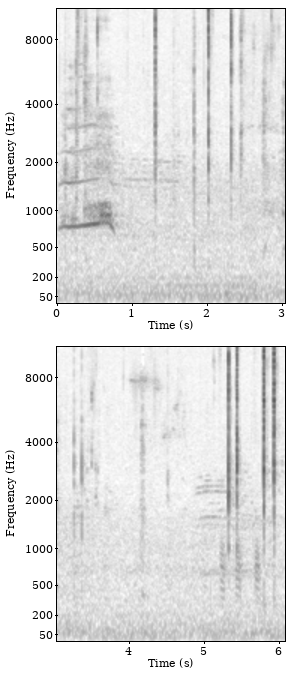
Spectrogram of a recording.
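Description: A farm bird gives one call at the start, a steady tone lasting under a second that bends upward at the end. Sharp taps come irregularly throughout, with a quick cluster near the end: a downy woodpecker pecking at the willow bark.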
